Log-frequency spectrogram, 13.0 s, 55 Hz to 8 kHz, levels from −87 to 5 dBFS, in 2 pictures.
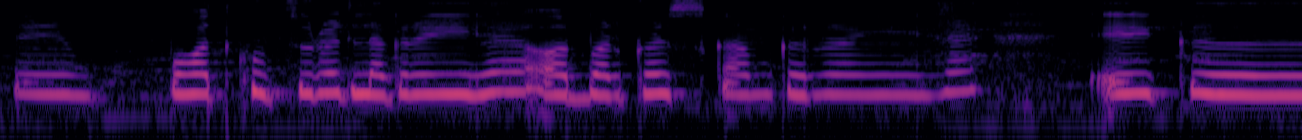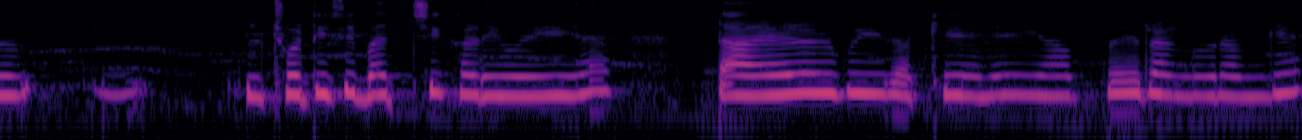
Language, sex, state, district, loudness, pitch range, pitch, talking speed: Hindi, female, Uttar Pradesh, Jalaun, -48 LUFS, 275-295 Hz, 280 Hz, 130 wpm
